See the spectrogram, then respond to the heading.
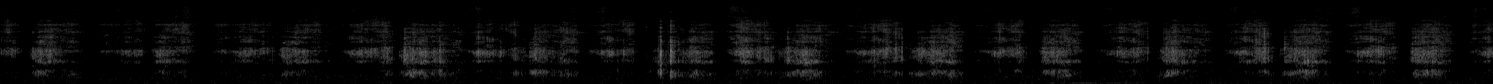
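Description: Long nails slowly scratch the raw wood back of a flat, thin, solid plywood Christmas decoration cut-out. The result is a steady series of dry, rasping strokes with a bright, hissy texture and a scratchy tone centred around 1.8 kHz, each stroke fading quickly before the next.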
